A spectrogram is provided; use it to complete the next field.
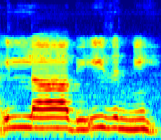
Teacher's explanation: وقف ہوگا بإذنہ کے اوپر، موٹے ہا کا آپ نے آواز نکالنا ہے، پھر وقف کرنا ہے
